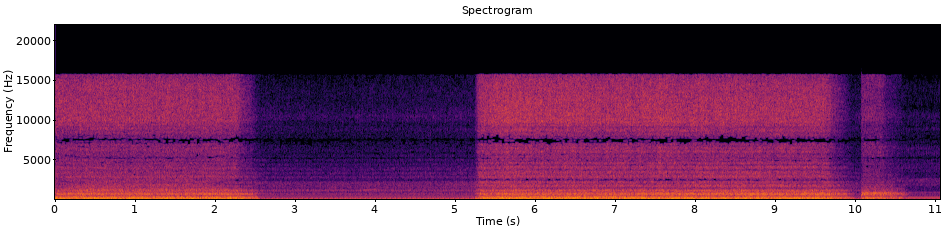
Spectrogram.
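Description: An inflator fan engine roars loudly nearby.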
